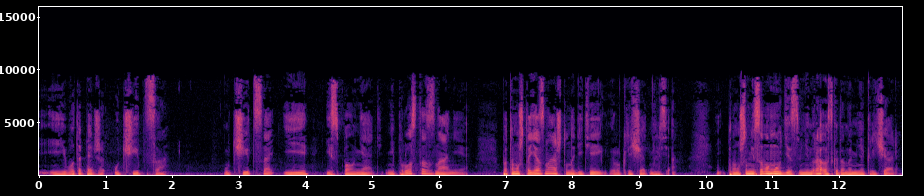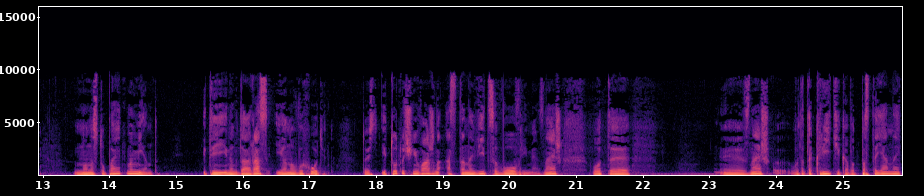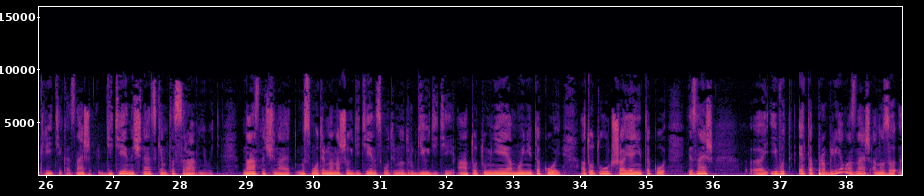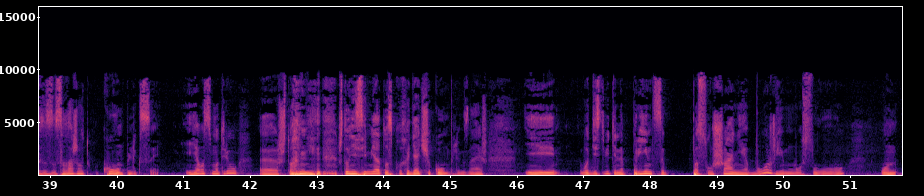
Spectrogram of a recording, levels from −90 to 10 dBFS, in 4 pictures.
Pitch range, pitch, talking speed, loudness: 120-150 Hz, 130 Hz, 145 wpm, -25 LUFS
